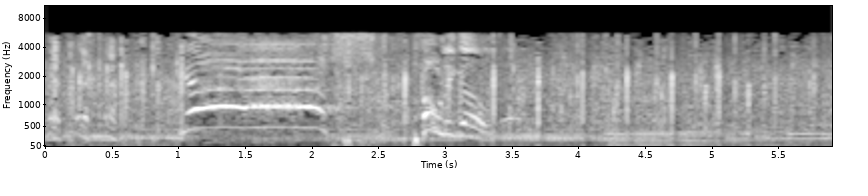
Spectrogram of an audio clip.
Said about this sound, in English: Clap happily. Come on. Clap like if your hands are smiling.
